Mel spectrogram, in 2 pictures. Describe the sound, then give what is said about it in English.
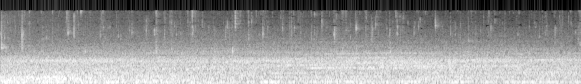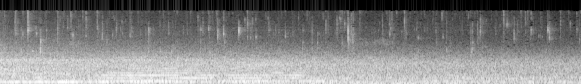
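A tap dripping, recorded by Mary Willis, with irregular small plinks over a steady, wash-like background of running water and a low hum. No one speaks. “That's the sound of a foghorn recorded by Ben Trefney and a dripping tap recorded by Mary Willis.”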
